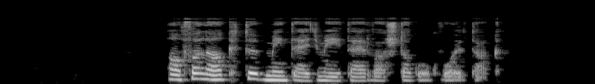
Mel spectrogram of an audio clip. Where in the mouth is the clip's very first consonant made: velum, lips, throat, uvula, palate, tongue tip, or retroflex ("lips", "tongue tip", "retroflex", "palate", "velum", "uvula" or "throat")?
lips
